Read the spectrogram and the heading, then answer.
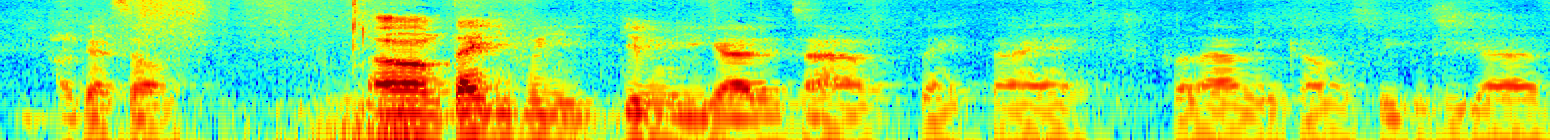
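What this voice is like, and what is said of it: Speaks with a noticeable foreign accent. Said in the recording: “I know I have a different accent than you guys”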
